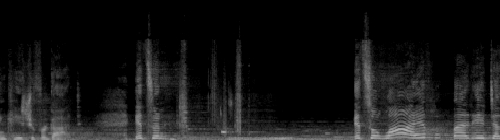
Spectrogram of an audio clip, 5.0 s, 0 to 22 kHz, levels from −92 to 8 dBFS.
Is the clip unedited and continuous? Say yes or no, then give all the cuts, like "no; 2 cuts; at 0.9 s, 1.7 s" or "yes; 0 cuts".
yes; 0 cuts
